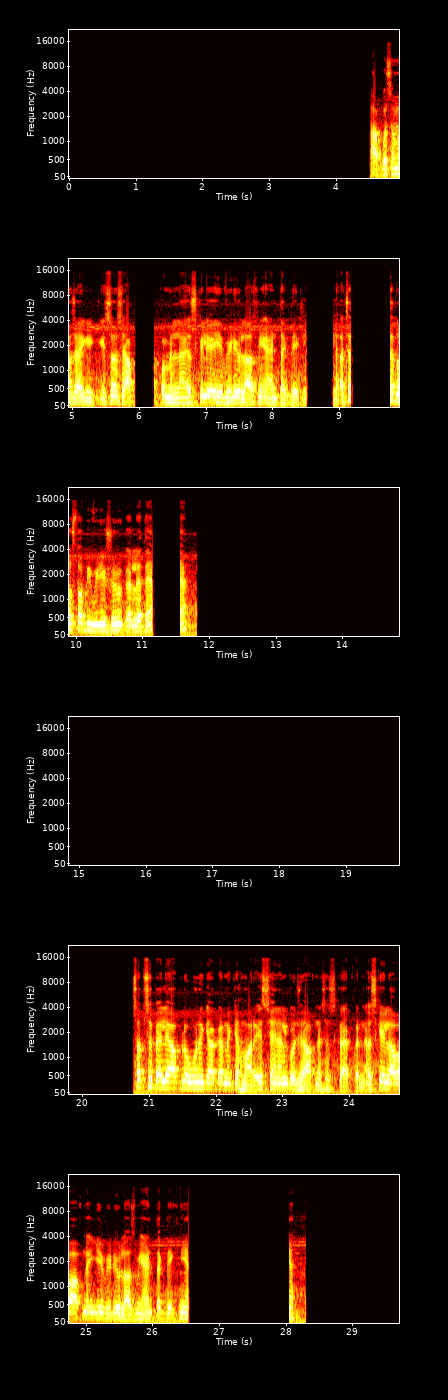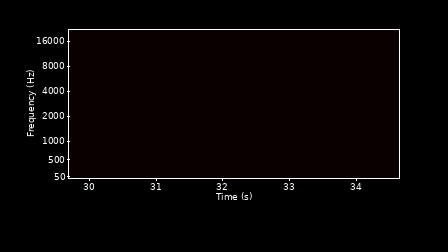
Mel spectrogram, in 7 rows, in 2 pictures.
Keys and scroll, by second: 2.1 v, 3.9 shift+Delete, 4.5 space, 5.9 space, 8.5 space, 11.1 space, 12.8 c, 18.7 v, 20.3 shift+Delete, 20.7 space, 26.5 space, 28.0 space, 28.8 c, 32.7 v.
